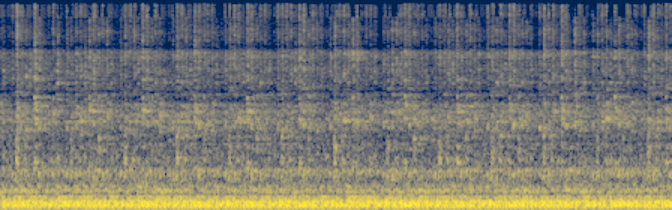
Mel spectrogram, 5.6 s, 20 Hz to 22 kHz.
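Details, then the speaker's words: 1954 Chevy 3100 five-window truck fitted with a later-model 235 inline-six and dual carbs, on old gas that still needs burning out: steady, even low rumble with no knocks, misses or stumbles; normal healthy idle. "sounds good sounds real good actually um definitely need to burn that old gas out of there"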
